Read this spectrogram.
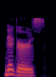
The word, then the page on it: niggers: British English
